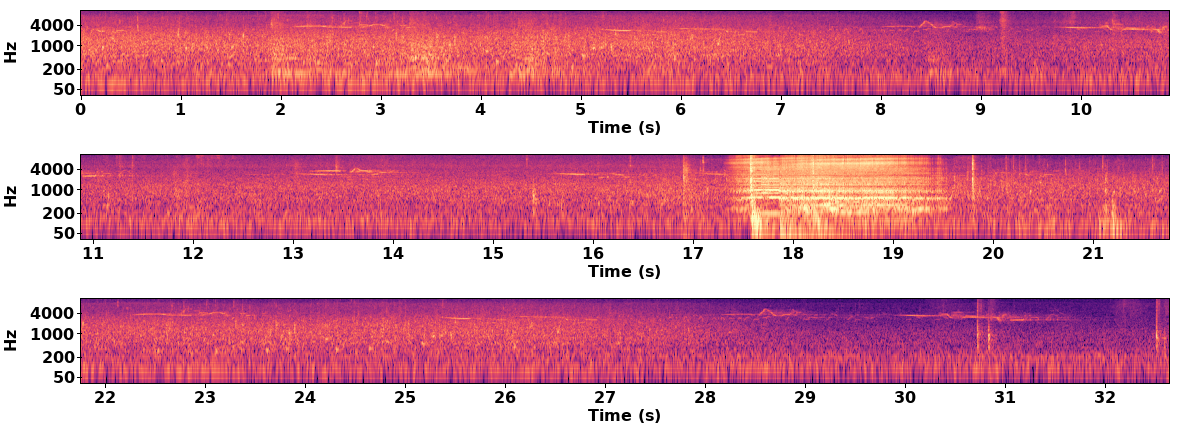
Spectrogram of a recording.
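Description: Quiet outdoor ambience with faint, scattered bird chirps. A little past halfway, a loud call of steady pitch lasts about two seconds and is the loudest sound.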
